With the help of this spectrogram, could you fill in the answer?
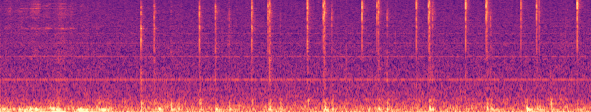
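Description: Long black acrylic nails tap and scratch a small white molded skull decoration with raised swirl and spiderweb details, likely a hollow plastic Dollar Tree piece. Quick, dry, bright clicks fire in an uneven stream and die away almost at once, over a faint steady low hum.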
